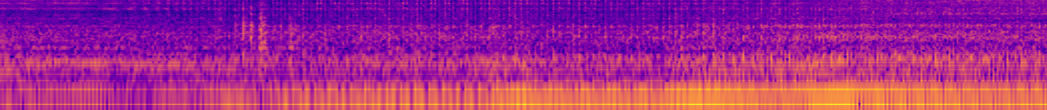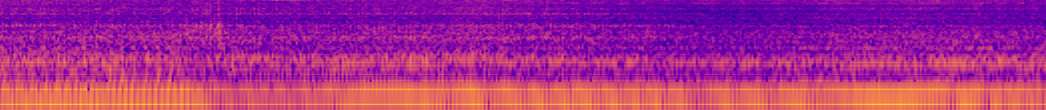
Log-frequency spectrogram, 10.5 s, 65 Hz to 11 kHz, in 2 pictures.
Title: DSG DQ250 clutch noise problem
